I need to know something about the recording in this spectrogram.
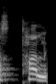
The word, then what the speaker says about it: स्थल: फिर लॉ है देखिए आधे अक्षर का उच्चारण पे डिपेंड करता है जिस भी अक्षर का उच्चारण काफी तेजी से होगा वो आधा होता है जैसे स्थल देखिए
